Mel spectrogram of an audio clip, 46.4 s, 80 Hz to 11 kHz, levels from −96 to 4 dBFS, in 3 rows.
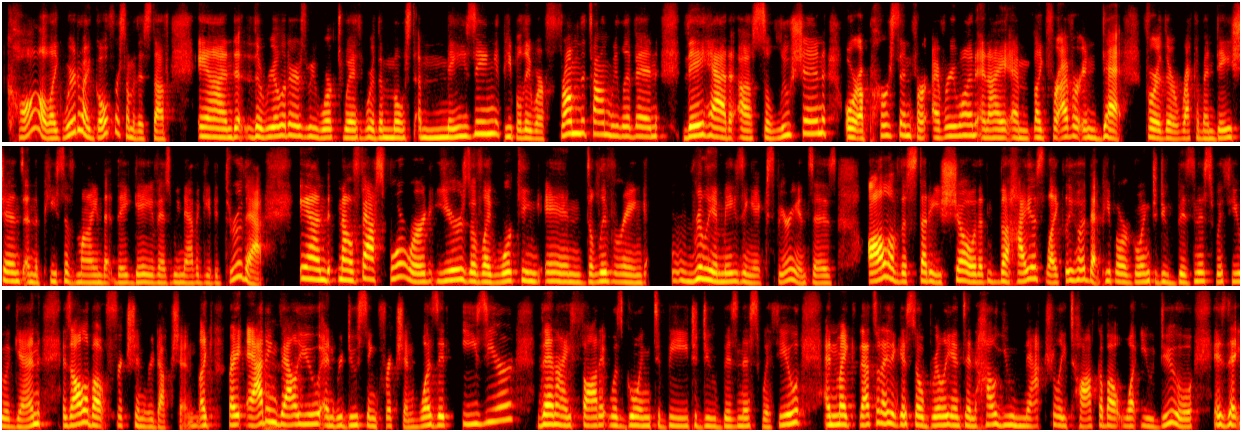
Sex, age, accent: female, 20-39, American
